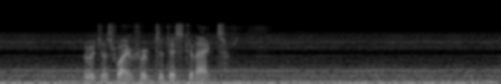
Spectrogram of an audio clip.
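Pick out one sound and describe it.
Jet engines idle with a steady low hum.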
